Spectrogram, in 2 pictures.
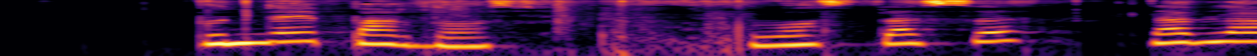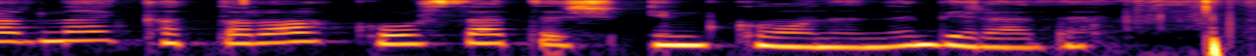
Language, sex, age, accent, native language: Uzbek, female, 18-24, Namangan, Uzbek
